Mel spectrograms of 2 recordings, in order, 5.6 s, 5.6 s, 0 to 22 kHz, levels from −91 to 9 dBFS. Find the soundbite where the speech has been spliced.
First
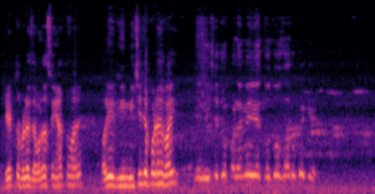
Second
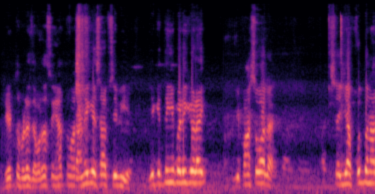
second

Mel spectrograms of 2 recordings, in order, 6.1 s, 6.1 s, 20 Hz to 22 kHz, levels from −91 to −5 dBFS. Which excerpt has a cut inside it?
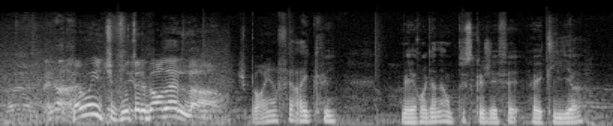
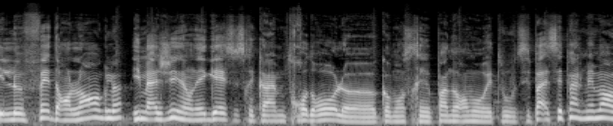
first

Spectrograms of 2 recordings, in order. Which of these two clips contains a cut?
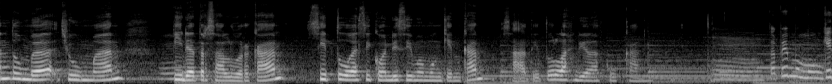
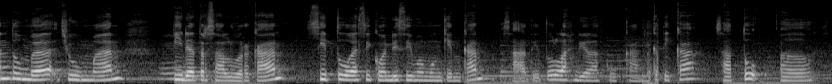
second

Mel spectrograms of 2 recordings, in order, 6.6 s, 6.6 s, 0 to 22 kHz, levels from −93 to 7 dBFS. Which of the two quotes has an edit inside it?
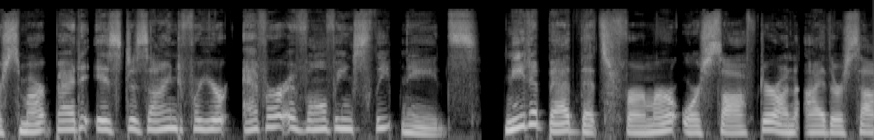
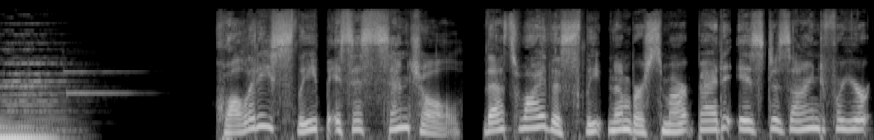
second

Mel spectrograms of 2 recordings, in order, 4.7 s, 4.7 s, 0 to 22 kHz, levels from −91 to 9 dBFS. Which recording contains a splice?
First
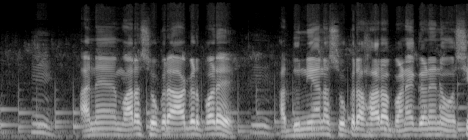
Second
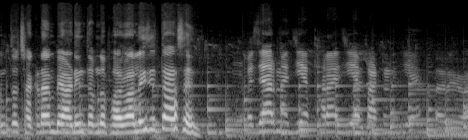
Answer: second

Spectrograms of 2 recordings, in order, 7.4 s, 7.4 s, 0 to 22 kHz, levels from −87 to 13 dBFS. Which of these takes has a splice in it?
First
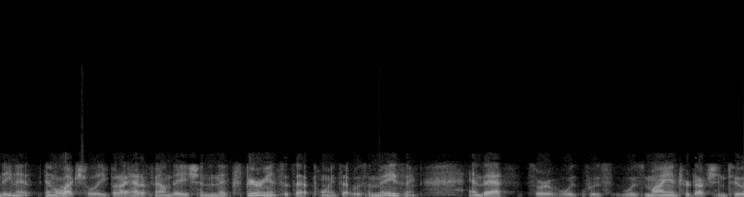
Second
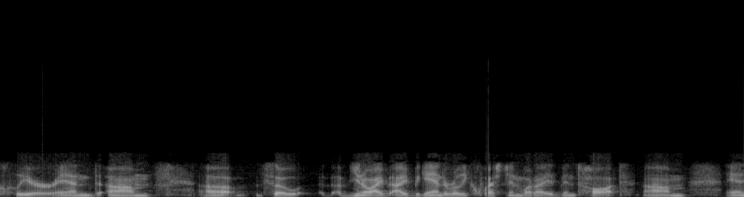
first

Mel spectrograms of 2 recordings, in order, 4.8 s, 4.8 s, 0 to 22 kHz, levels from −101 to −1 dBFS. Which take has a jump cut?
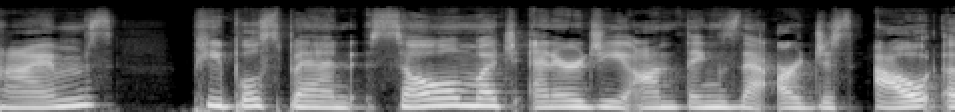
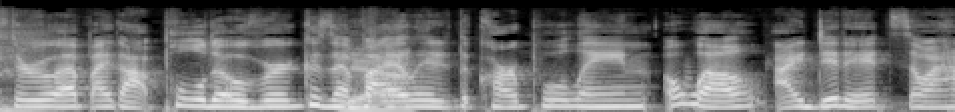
second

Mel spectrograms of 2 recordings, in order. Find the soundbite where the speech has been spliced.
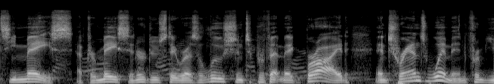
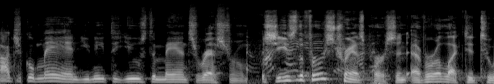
second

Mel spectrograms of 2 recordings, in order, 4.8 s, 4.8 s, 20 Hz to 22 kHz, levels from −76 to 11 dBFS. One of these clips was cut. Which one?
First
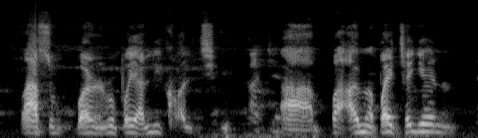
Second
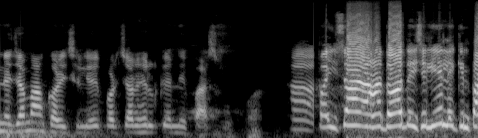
second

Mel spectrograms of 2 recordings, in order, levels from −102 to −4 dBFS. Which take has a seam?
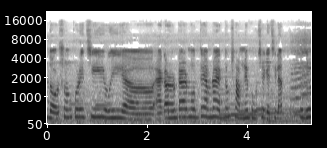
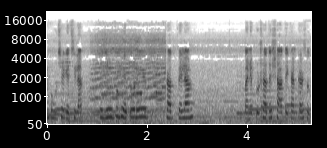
second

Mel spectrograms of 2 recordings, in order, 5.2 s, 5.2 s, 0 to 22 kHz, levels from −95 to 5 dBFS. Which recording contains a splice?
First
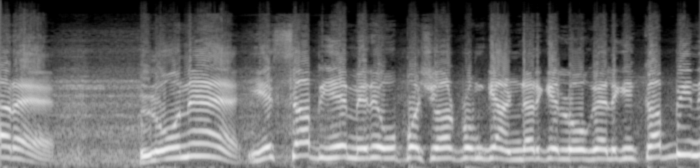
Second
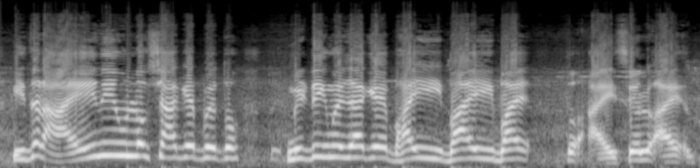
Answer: second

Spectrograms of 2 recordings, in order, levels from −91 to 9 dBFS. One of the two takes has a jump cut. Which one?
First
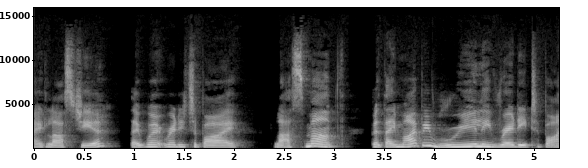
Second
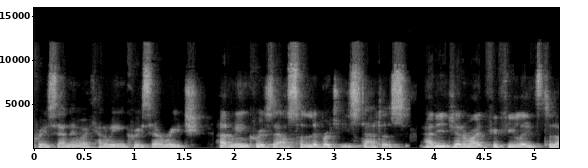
second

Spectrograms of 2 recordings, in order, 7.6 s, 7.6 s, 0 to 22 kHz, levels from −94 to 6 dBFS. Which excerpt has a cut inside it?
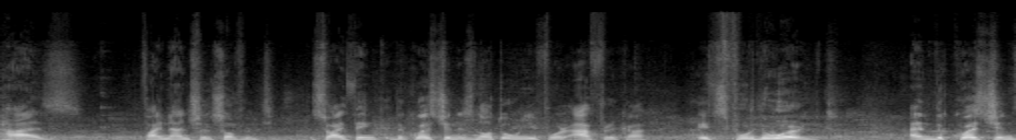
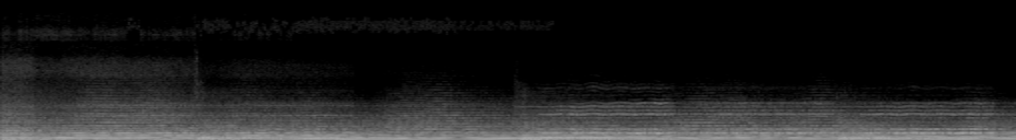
first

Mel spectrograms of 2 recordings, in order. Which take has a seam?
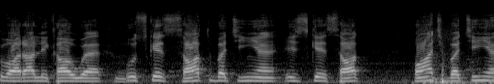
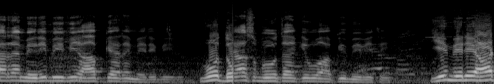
second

